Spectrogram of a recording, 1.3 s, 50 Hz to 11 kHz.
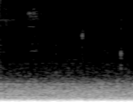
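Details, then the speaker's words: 2009 Hyundai Accent driving after both sway bar end links were replaced. Steady low road rumble with no clunks or rattles from the front suspension: the clunking/rattling noise is gone. "bar links have been replaced hallelujah the clunking rattling noise is gone"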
